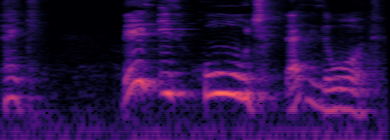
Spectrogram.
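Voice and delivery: ordinary talk, nothing marked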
